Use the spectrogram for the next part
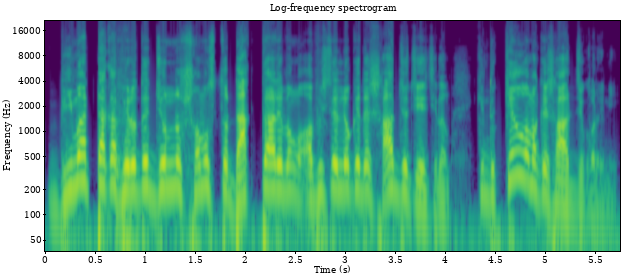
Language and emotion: Bengali, disgusted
